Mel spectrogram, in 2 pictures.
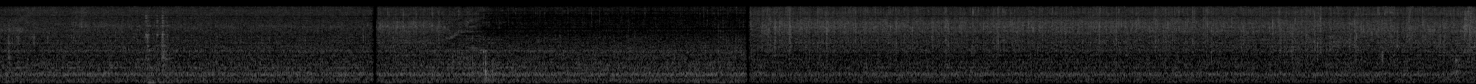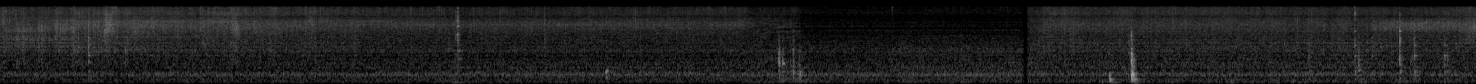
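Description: Chicken breasts sizzling as they fry in a hot pan, a steady hiss that thins out briefly twice, with a few light clicks of metal tongs against the pan.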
